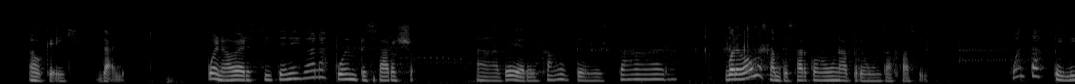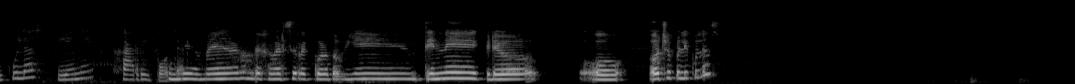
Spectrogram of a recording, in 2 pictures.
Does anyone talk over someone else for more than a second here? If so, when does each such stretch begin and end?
none

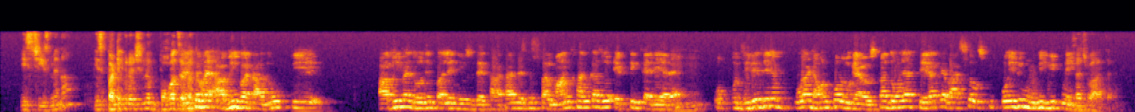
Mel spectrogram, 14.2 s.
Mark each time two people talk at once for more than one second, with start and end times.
none

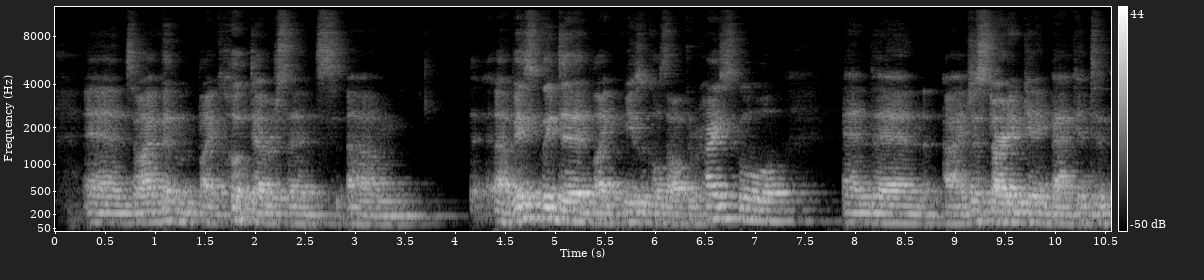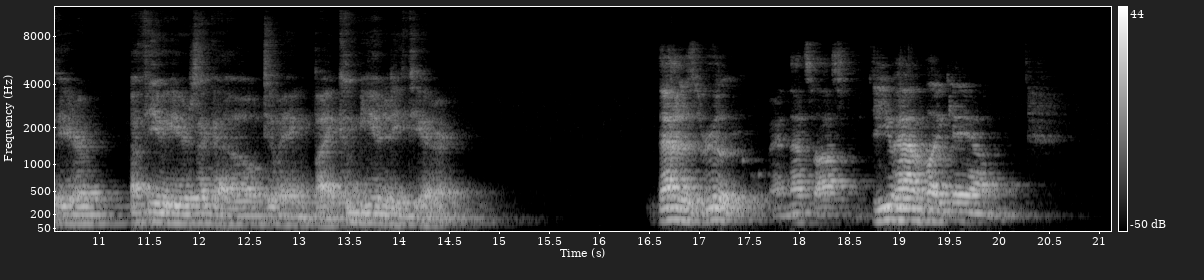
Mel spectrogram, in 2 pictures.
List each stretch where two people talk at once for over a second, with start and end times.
none

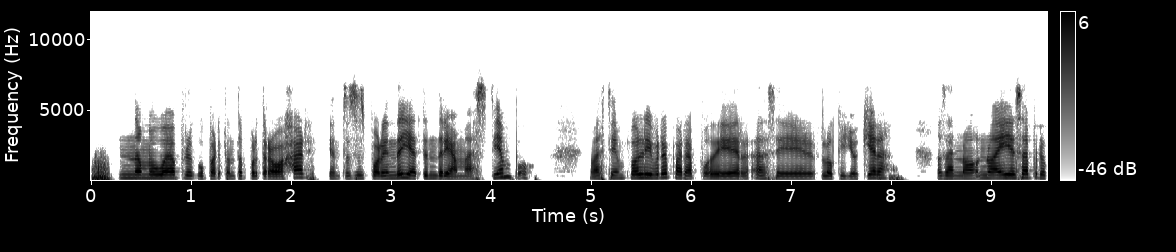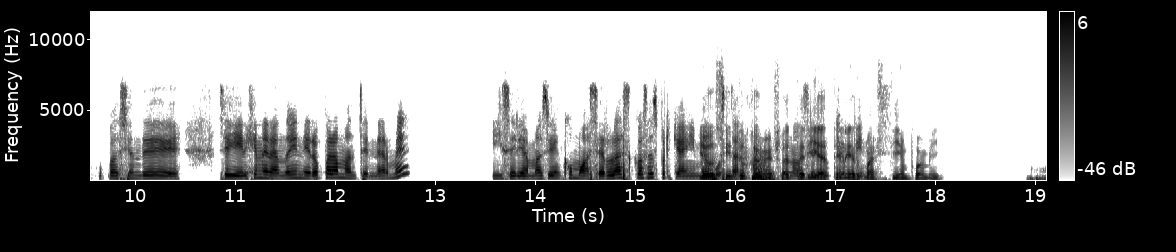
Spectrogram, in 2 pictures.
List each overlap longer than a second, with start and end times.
15.6-17.4

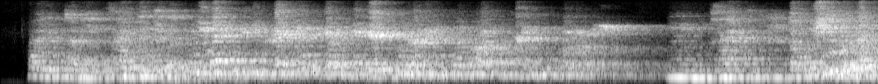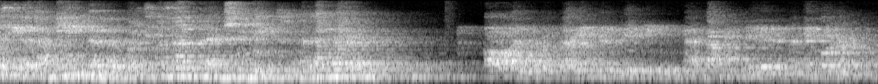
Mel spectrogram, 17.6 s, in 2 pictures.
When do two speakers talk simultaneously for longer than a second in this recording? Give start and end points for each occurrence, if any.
none

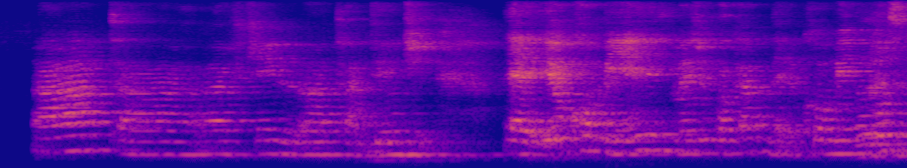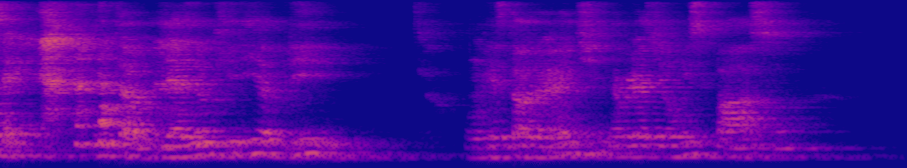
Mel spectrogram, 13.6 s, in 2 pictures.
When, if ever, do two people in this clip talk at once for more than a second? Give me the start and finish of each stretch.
none

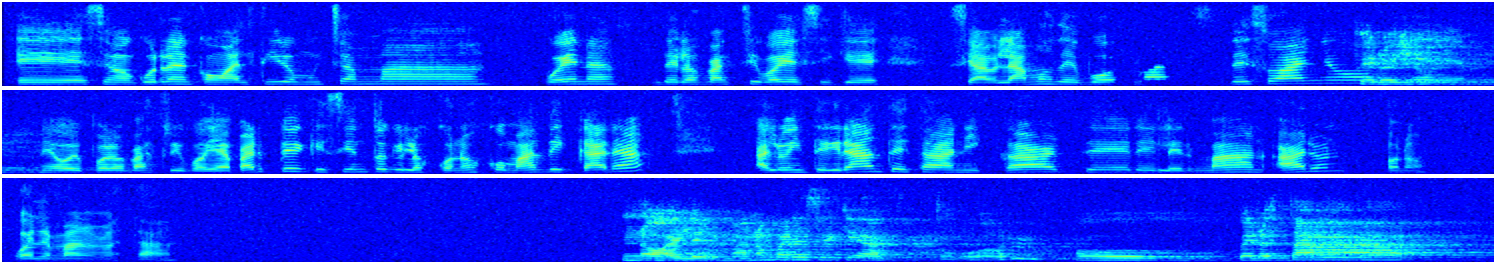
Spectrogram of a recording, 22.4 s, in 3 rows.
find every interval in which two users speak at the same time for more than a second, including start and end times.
none

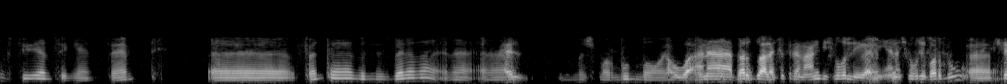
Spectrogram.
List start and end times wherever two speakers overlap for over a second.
6.7-8.2

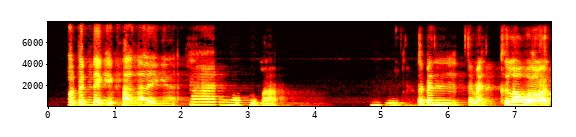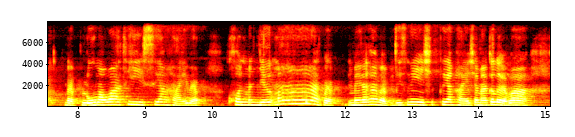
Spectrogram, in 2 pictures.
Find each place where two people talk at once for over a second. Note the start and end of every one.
none

